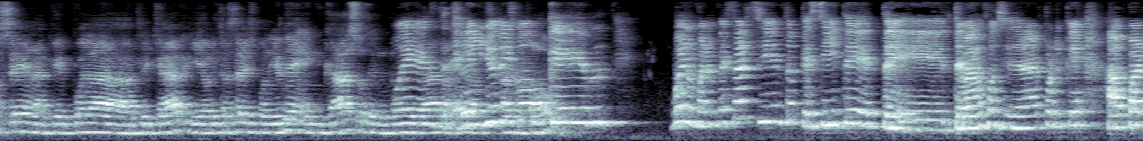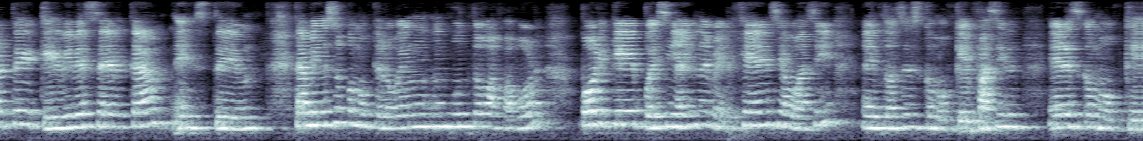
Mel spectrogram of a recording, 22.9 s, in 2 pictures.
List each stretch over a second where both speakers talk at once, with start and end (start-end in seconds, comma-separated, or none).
4.0-5.6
